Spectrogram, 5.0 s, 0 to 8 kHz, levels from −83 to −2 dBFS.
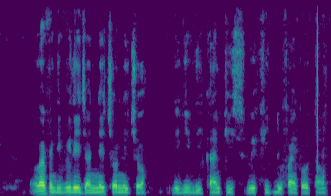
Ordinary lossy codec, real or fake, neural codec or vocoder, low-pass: none; real; none; none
